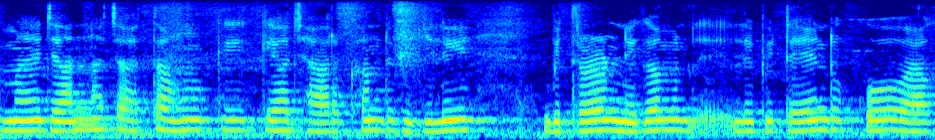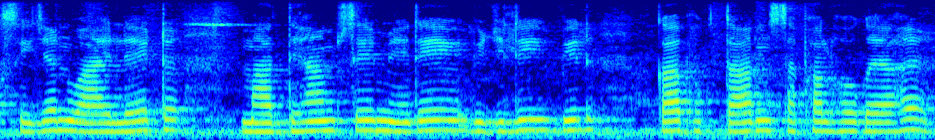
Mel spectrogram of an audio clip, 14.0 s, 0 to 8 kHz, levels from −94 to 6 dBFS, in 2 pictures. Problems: background sounds at intervals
